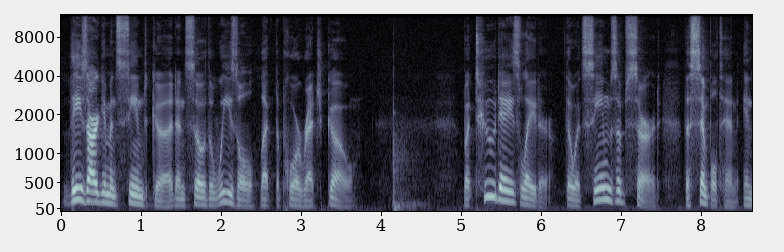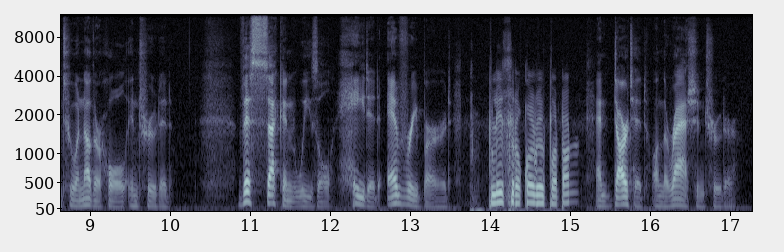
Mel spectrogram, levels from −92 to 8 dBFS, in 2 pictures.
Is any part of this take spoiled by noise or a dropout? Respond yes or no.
yes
